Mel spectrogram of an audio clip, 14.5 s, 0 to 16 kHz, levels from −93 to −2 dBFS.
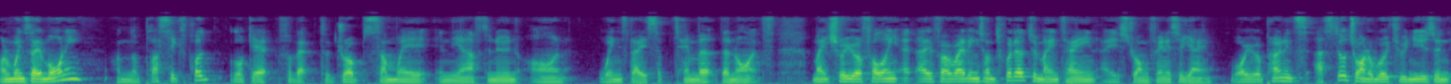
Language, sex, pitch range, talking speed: English, male, 105-130 Hz, 205 wpm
